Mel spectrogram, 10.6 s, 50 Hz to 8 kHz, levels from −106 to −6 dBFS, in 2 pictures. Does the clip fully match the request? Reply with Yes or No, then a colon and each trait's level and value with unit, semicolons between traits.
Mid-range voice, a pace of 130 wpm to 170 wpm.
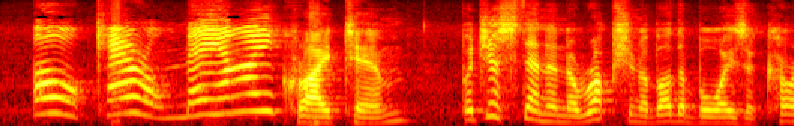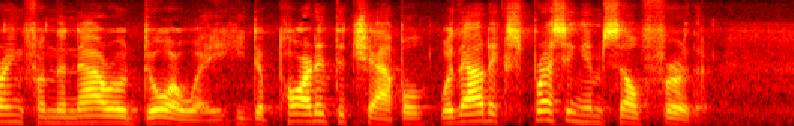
Yes: medium, 175 Hz; average, 165 wpm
